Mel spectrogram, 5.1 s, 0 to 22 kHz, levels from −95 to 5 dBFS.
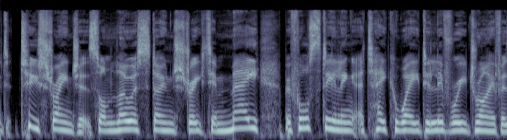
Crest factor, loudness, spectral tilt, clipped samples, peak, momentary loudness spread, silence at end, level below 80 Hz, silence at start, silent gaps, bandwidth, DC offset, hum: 14 dB; -23 LUFS; -3 dB/octave; under 0.1%; -10 dBFS; 4 LU; 0 s; -60 dBFS; 0 s; none; 17 kHz; under 0.1%; none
